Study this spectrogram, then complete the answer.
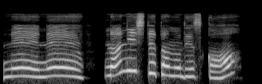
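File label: hello, voice, Japanese; GF Alarm; C96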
